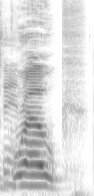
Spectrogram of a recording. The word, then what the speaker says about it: groke: Now, am I saying it's Scottish? No. But it's groke. – You probably saying it all the way wrong. – No, I'm saying it right.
